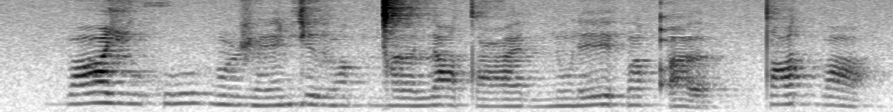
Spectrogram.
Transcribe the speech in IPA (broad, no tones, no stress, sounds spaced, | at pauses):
b ɑ ʑ u x u ɦ ũ ʐ ẽ ɟ e v ẽ tˤ ŋ͡ǀ ɜ l ɜ tˤ ʕ æ d n ũ ɾ e ʔ ũ qʼ ɜ | tˤ o d b ɑ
